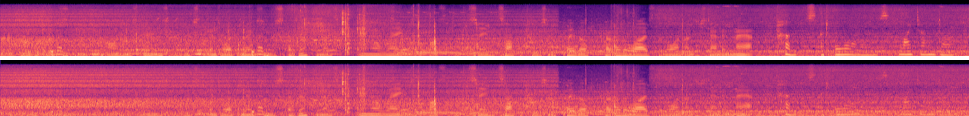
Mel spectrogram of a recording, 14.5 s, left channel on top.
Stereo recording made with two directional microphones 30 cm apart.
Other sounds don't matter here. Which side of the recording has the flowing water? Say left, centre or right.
right.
